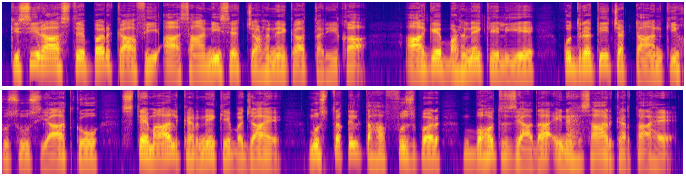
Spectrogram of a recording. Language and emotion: Urdu, neutral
